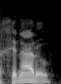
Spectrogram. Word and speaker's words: Gennaro: En este caso, Genaro, pues debe ser Genaro, me imagino, que la G será pronunciada como Y, pero no sé, podría haberle puesto otro nombre.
